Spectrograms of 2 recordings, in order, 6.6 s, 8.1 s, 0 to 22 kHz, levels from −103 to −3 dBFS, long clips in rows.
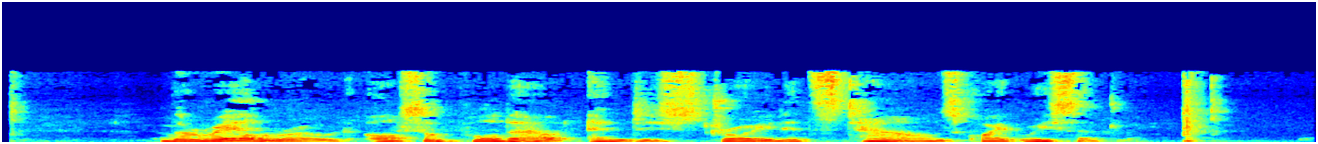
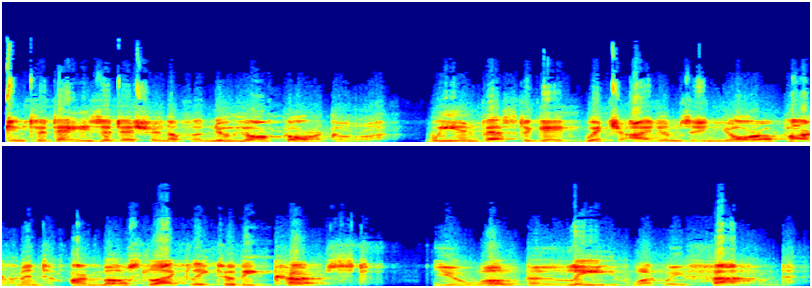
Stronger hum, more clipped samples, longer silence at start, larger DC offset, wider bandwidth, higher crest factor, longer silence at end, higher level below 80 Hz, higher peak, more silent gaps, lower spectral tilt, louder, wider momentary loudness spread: neither; neither; about the same, 0.05 s vs 0 s; neither; second, 11.5 kHz vs 15 kHz; about the same, 16 dB vs 16 dB; first, 0.5 s vs 0.1 s; about the same, -64 dBFS vs -66 dBFS; second, -6 dBFS vs -2 dBFS; neither; first, -5 dB/octave vs -1.5 dB/octave; second, -21 LUFS vs -15 LUFS; about the same, 11 LU vs 10 LU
